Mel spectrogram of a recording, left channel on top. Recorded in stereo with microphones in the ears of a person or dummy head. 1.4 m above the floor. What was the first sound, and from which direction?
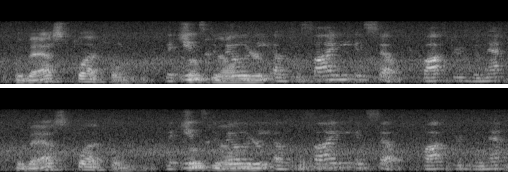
A man speaking, 30° left (ahead or behind).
